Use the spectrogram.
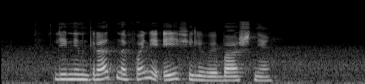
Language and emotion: Russian, positive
